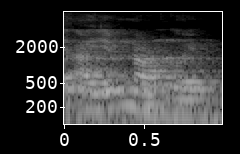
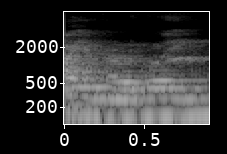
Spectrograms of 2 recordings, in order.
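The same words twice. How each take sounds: First: Slow, word by word example; slow, careful example sentence; slow teaching demo. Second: Said in the usual way. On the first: Shown as a demonstration. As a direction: spell it out slowly for the class. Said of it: "M के बाद not लगाओगे". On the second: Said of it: "मैं नहीं जा रहा हूँ".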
